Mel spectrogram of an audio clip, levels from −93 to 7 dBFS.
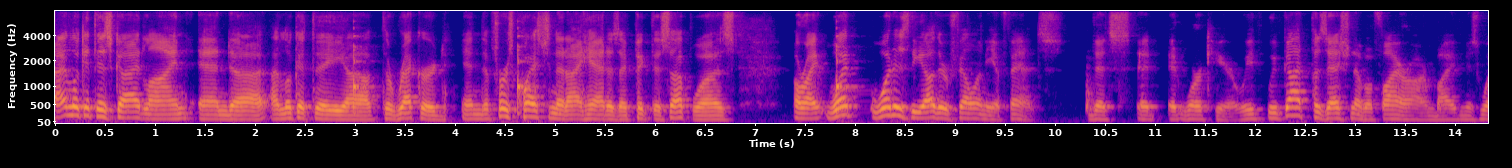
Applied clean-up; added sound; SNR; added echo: none; Bowed string instrument; 13 dB; none.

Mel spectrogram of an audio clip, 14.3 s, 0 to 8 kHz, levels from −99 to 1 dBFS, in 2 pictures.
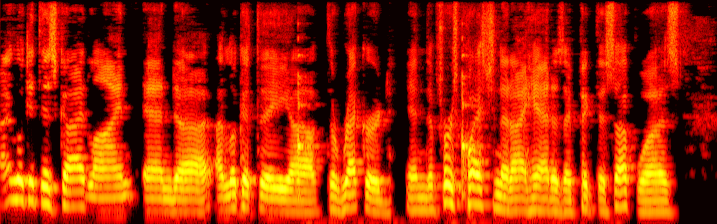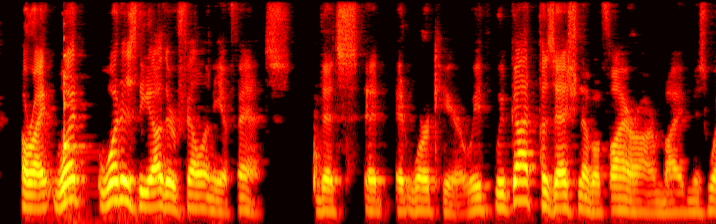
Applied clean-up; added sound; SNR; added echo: classical method Wiener filter.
